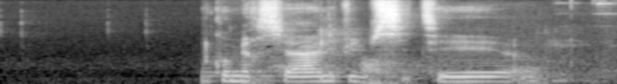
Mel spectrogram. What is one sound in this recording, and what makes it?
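A young woman speaks into a handheld microphone.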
